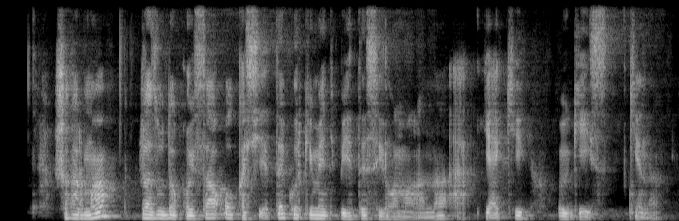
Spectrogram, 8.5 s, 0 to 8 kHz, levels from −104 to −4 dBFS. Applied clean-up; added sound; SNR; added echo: none; none; none; reverberation time 0.9 s.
